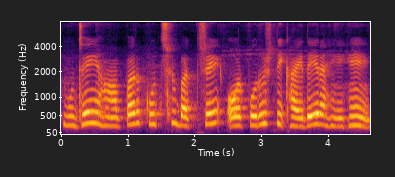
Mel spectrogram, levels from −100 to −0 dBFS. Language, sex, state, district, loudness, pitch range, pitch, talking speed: Hindi, female, Madhya Pradesh, Dhar, -16 LUFS, 235-280 Hz, 250 Hz, 140 wpm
